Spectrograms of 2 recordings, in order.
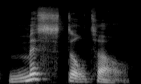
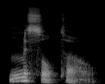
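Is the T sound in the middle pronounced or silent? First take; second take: pronounced; silent. First: The middle T sound is clearly pronounced. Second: The middle T sound is left silent. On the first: The speaker calls it wrong. "People sometimes pronounce it mistletoe, but that is not how it is pronounced" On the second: The speaker calls it right. "It is mistletoe"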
